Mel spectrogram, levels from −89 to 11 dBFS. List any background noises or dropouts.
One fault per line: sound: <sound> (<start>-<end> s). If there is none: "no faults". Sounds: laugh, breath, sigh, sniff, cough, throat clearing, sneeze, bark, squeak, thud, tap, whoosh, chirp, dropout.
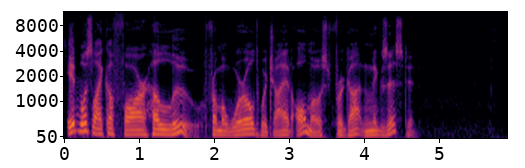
no faults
